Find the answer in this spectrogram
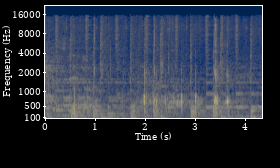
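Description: Background music with a steady beat. About two seconds in comes a quick run of short pitched blips.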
